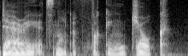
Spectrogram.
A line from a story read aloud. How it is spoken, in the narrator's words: Lon snarled back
